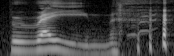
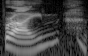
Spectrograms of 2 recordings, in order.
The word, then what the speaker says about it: brain: Brain. Not brine, brain.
